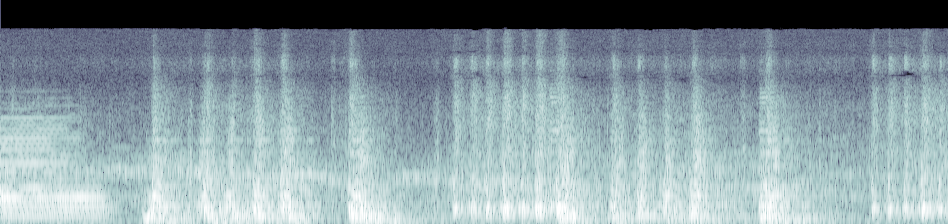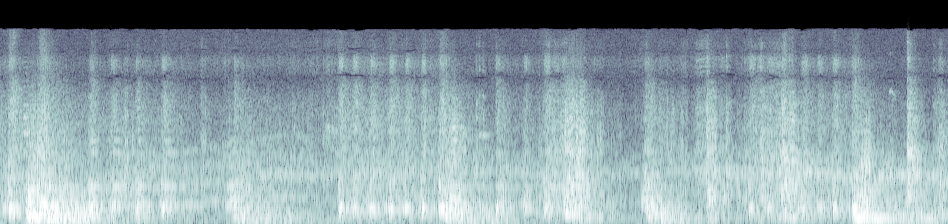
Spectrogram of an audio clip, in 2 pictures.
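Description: Dramatic orchestral score with brass and percussion. A held brass chord ends about a second in, then sharp drum and timpani hits and quick drum figures play under sustained brass notes.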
